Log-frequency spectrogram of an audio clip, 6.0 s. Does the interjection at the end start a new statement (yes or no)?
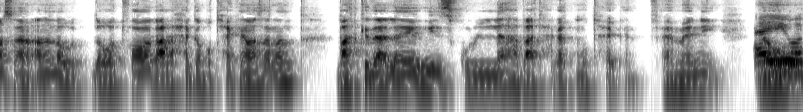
no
